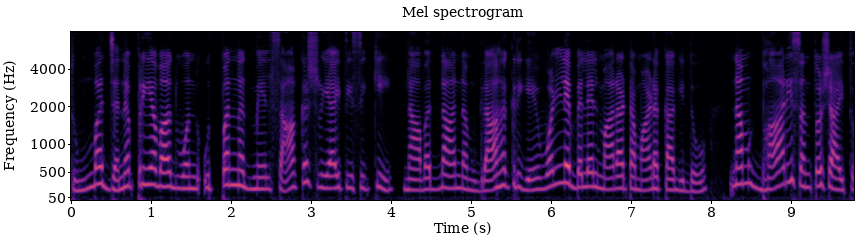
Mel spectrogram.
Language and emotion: Kannada, happy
